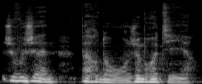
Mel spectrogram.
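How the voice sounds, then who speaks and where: A man's voice: mid-range voice, animated, moderate pace, dark tone, husky. A man voicing Richard, a lazy, nonchalant young charmer, in a raised, airy voice. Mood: nonchalant gallant.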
